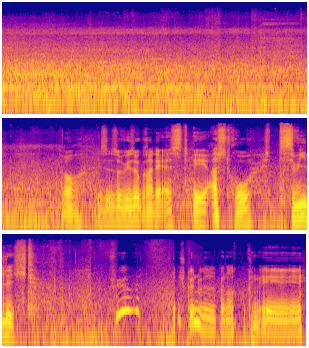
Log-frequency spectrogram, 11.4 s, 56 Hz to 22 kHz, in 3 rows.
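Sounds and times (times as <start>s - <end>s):
low hum: 0.0s - 7.4s
subway train running: 0.0s - 8.1s
faint tonal whine: 0.0s - 9.4s
speech: 4.6s - 8.2s, 9.8s - 11.4s.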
